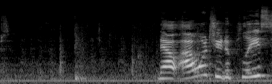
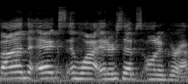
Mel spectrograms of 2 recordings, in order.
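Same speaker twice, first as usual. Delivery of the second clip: ordinary talk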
